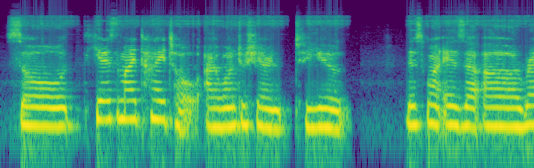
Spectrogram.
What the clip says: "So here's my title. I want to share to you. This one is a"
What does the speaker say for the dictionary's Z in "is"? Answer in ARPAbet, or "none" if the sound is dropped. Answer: Z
